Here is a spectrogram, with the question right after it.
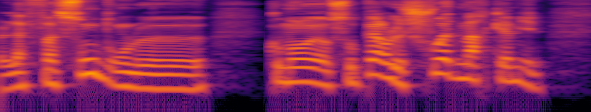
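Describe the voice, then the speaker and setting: On a very clean recording with a silent background, a man with a northern French accent speaks fairly slowly at a fairly high pitch, with very wide pitch swings. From northern France. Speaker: podcast host. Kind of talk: casual chat.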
